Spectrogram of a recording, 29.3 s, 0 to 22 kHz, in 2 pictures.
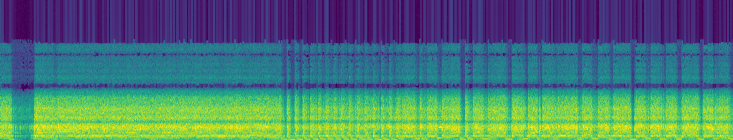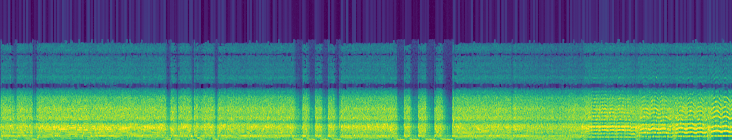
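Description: Ibanez RG3250MZ electric guitar played through a multi-effects pedalboard on its bridge pickup: continuous fast riffs and lead lines, with heavier low riffing several seconds in and held lead notes with wide vibrato near the end.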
